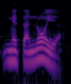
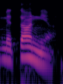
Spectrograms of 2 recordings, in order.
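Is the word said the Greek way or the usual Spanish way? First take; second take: Spanish; Greek. First: It is said the way Spanish speakers usually say it. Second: It is said with the original Greek pronunciation. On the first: "lo decimos" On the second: "en la palabra griega es, se pronuncia"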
